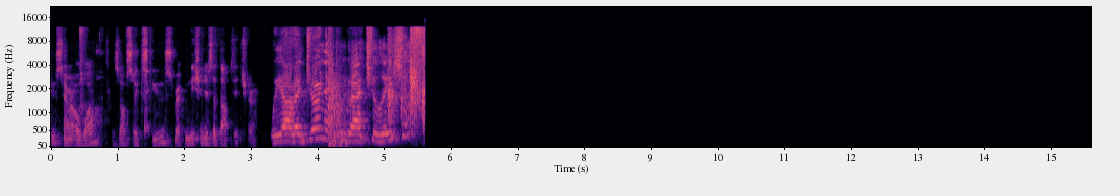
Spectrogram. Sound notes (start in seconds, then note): 4.1 gavel thudding; 4.9 audience applauding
